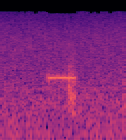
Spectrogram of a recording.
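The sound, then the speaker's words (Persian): A single short electronic telephone tone, like a dial or keypad beep, sounds once for about a third of a second over faint background hiss, with no voices, signalling an incoming call on a phone line. “خب تلفن دیگر میگیریم، روی خط هستین بفرمایین.”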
